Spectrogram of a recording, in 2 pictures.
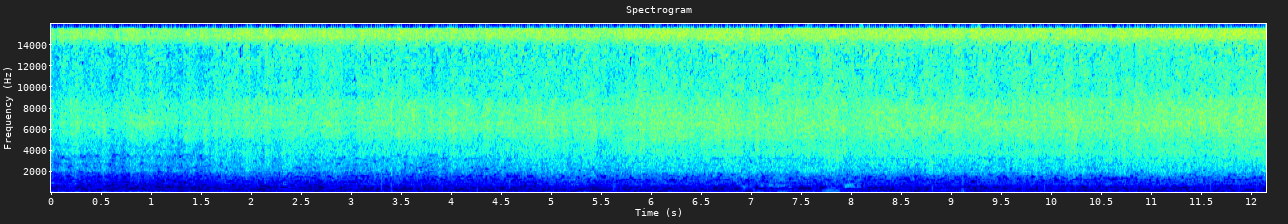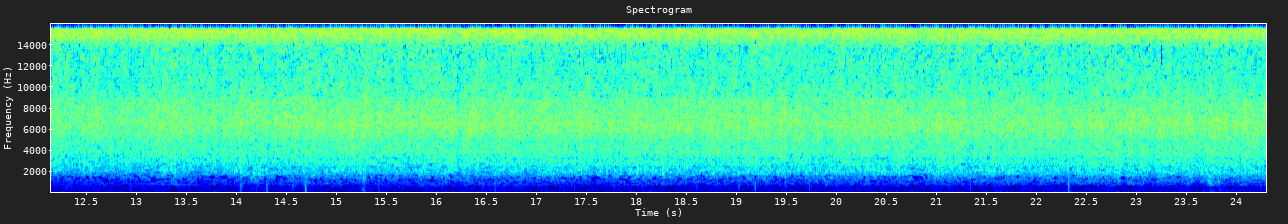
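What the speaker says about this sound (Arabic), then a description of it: "هنبتدي ننزل قطع اللحم بتاعتنا كده بالشكل ده عشان تاخد ضربه النار" Beef pieces for pot kebab sear in hot oil with coarse spices, giving a steady, loud, continuous sizzle and hiss throughout, with faint background sounds beneath.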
